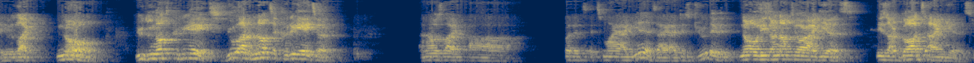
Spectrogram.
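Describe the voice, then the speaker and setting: This motivational seminar speaker, a man in his thirties, has a mid-range voice with a darkish tone. Recorded far away in an echoey hall, he narrates his life story and imitates the voices of the characters in it.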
